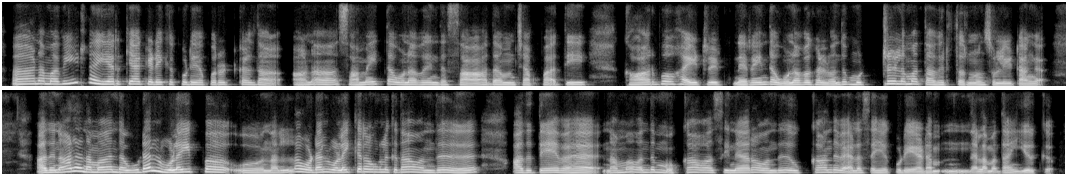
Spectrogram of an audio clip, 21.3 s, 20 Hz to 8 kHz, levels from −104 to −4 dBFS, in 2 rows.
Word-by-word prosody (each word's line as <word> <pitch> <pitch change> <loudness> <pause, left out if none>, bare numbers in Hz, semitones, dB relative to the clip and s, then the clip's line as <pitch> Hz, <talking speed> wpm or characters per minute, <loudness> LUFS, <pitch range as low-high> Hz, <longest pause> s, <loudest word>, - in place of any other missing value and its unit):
அ, - - +3 0.2
நம்ம 250 -1 +1
வீட்ல 360 +5 -2
இயற்கையா 240 +1 +1
கிடைக்கக்கூடிய 205 -1 0
பொருட்கள் 195 -1 -4
தான். 160 - -3 0.3
ஆனா, 200 +1 -1 0.3
சமைத்த 215 +6 -1
உணவு, 185 -1 0
இந்த 170 -1 -2
சாதம், 165 +1 +1
சப்பாத்தி, 185 0 -2 0.5
கார்போஹைட்ரேட் 210 -4 0
நிறைந்த 190 +5 +1
உணவுகள் 185 0 +2
வந்து 210 +6 -1
முற்றிலுமா 240 +5 0
தவிர்த்திறனும்னு 170 -1 -2
சொல்லிட்டாங்க. 155 -1 -1 0.7
அதனால, 220 +9 +4
நம்ம 225 -1 +4
இந்த 225 -2 +2
உடல் 310 +9 +5
உழைப்ப, 240 +3 +4 0.4
வொ 185 - 0 0.2
நல்ல 235 +8 0
உடல் 225 +3 +2
உழைக்கிறவங்களுக்கு 230 +1 +1
தான் 240 0 +1
வந்து, 205 +2 +1 0.7
அது 185 0 +1
தேவ 195 +1 +2 0.5
நம்ம 195 +5 -2
வந்து 220 +1 -1
முக்காவாசி 210 -3 -2
நேரம் 215 +1 0
வந்து 190 +2 -1 0.2
உட்காந்து 215 +4 -3
வேலை 180 - +1
செய்யக்கூடிய 170 -2 -1
இடம் 160 0 -1 0.3
நிலைமை 80 0 0
தான் 85 -2 -1
இருக்கு, 80 - -4
200 Hz, 125 wpm, -23 LUFS, 180-225 Hz, 0.7 s, உடல்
